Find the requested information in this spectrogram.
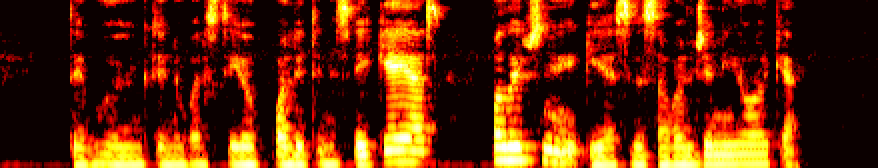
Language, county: Lithuanian, Šiauliai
